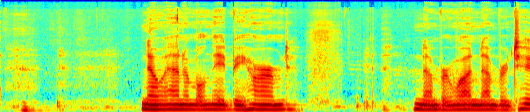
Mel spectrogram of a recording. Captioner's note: laughing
